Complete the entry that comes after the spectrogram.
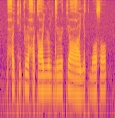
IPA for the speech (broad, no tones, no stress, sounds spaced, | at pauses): ħ e kʲ e k ɭ e ħ a k ʕ ɪ ʎ ɭ o ʎ d i ɭ ɪ k e ʕ a ʎ a k b ɔ s ɔ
